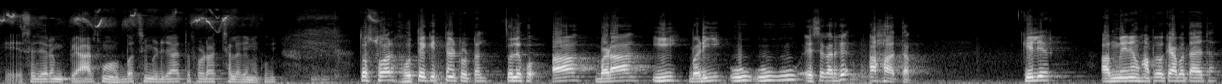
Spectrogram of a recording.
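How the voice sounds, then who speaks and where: A man with a somewhat high-pitched voice teaches grammar in a loose, chatty exam-prep lecture. He keeps asking his students questions and answering them himself. He drifts into teasing, joking asides along the way. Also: a little mellow.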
